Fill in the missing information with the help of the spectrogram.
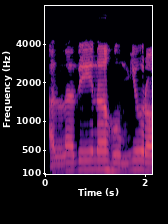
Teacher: ketika membacanya itu harus sepanjang enam harakat ini namanya mad'u wajib muttasil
